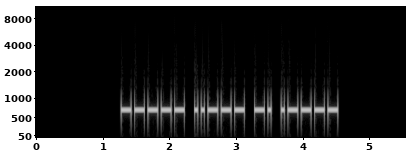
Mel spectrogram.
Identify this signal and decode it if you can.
Morse code, heard as a keyed tone, about 25 wpm, 700 Hz. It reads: 02N1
